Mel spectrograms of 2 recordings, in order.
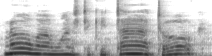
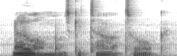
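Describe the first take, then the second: First: Very high, slow silly voice; mock audience voice. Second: Said in the usual way. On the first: Streamer mimics viewers refusing guitar talk, silly high voice. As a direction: draw it out in a put-on falsetto.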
